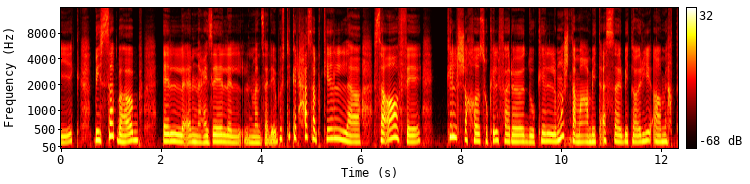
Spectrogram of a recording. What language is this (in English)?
Arabic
